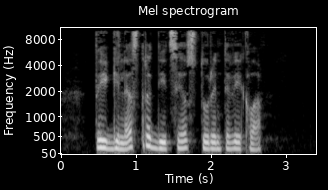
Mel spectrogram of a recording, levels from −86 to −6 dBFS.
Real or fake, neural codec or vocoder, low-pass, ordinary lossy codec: real; none; 9.9 kHz; MP3, 96 kbps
